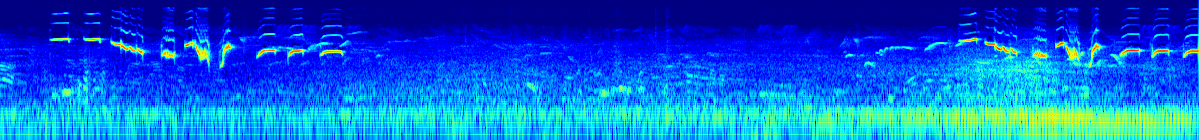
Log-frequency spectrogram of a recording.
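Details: Oriental magpie-robin song: rapid runs of sweet whistles and sharp up-and-down slurs open and close the recording, with a long quiet stretch of low rumbling background between them.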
